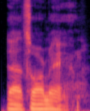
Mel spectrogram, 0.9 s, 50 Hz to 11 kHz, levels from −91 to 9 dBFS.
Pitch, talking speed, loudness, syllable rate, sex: 90 Hz, 200 wpm, -14 LUFS, 4.3 syllables/s, male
